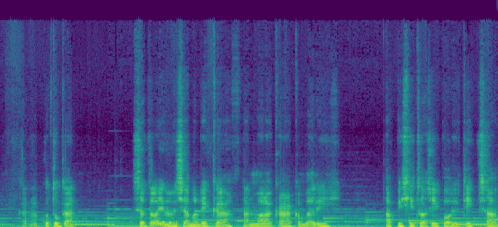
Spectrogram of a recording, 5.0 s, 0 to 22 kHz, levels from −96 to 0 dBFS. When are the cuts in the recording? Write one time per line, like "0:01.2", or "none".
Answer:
0:01.2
